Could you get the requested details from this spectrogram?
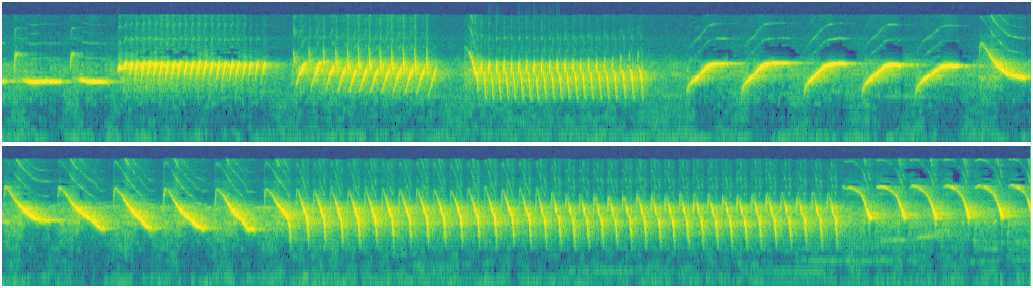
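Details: Canary singing long phrases in ngerek, ngerol and nembak styles: buzzy rolled trills, upward whistled sweeps, fast downward-slurred notes, then an extended rapid rattling roll before a final series of falling notes.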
